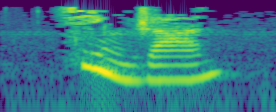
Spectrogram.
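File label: "竟然", Mandarin Chinese; chinese flashcards; hsk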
